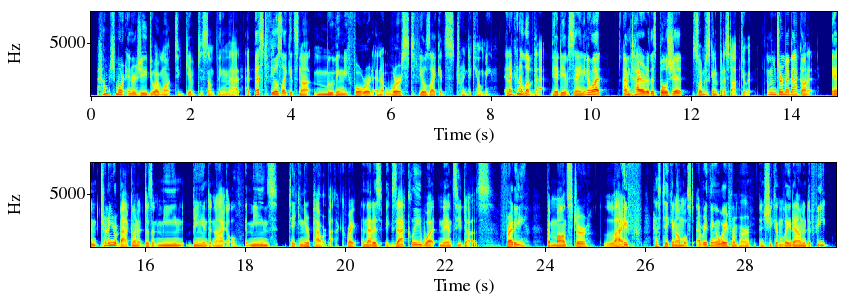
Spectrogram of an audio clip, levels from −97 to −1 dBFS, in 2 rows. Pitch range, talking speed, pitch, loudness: 95-130 Hz, 215 wpm, 110 Hz, -23 LUFS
